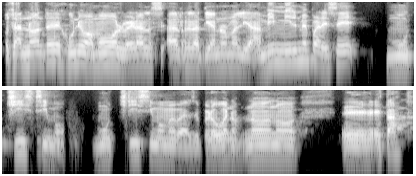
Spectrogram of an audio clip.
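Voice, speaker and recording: A man's voice: medium pitch, steady tone, normal speed, a bit bright. A man moderating a casual group discussion over dull, lo-fi audio.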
